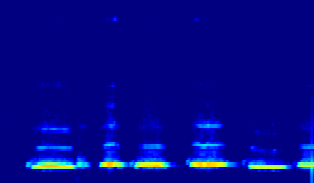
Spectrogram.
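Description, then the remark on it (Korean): Someone whistles a short tune, a series of clear, sustained tones in quick phrases with brief pauses between them, no one talking. “휘파람 리코더인 줄 알았어요?”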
